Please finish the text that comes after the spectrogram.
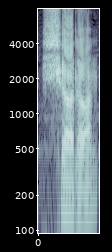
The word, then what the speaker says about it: স্মরণ: এক, শব্দের আদ্য ব্যঞ্জন বর্ণ ম ফলা যুক্ত হলে সাধারণত তার উচ্চারণ হয় না, কিন্তু প্রমিত উচ্চারণ ম ফলা সংযুক্ত বর্ণটি সামান্য নাসিক হয়, যেমন স্মরণ, স্মারক, স্মৃতি, শ্মশান ইত্যাদি।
